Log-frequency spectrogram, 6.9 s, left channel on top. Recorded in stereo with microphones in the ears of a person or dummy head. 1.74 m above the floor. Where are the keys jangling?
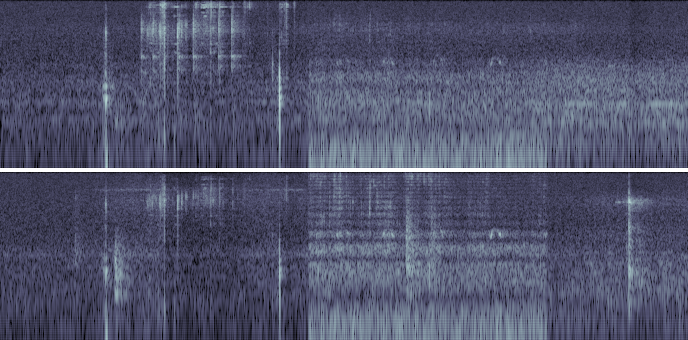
20° left (ahead or behind); by 3.0 s 40° left (ahead or behind).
